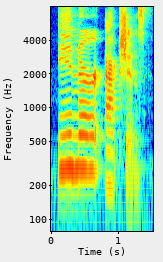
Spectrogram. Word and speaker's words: interactions: word real life interactions notice the pronunciation here interactions the tea has been completely cut out real life interactions this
